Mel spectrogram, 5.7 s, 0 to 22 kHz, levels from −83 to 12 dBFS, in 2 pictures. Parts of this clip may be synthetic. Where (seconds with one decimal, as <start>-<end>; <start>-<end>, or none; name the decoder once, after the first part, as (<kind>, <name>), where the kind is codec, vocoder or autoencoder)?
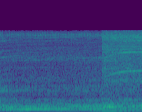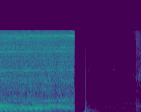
none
